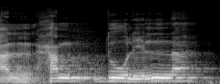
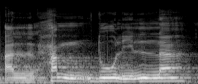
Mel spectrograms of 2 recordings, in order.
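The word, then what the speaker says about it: الحمد لله: enggak boleh ng misalnya Alhamdulillah itu keliru harusnya adalah Alhamdulillah bukan Alhamdulillah bukan Alhamdulillah yang benar adalah Alhamdulillah cara dipahami nah ini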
